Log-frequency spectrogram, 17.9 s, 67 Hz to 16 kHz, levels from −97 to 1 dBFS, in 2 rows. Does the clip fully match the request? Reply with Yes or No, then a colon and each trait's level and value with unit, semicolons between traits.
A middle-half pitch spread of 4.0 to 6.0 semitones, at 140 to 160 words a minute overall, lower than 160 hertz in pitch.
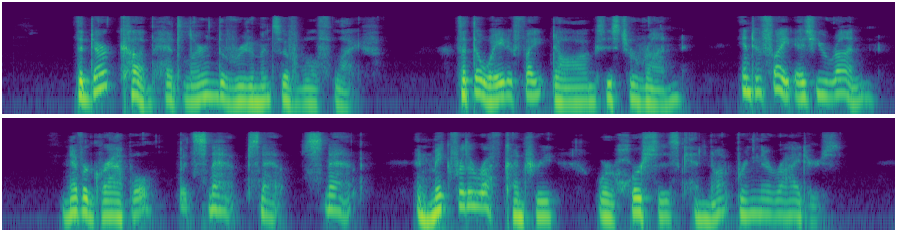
Yes: average, 4.5 semitones; average, 145 wpm; medium, 140 Hz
